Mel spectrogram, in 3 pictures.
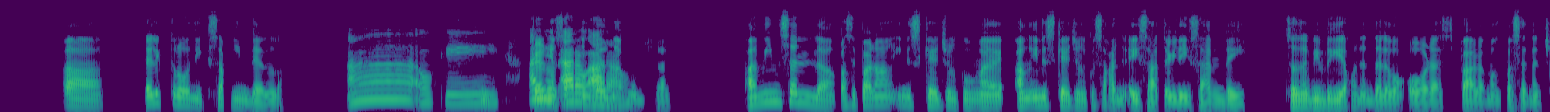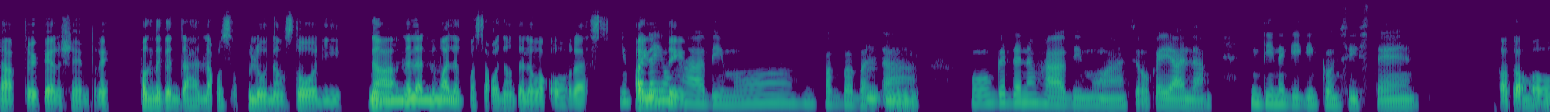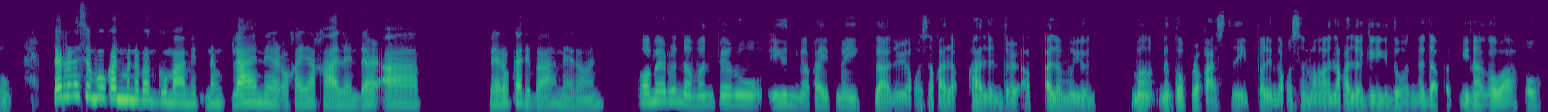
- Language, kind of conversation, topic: Filipino, advice, Paano ko masusubaybayan nang mas madali ang aking mga araw-araw na gawi?
- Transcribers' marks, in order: in English: "electronic"; in English: "Kindle"; in English: "Kindle"; in English: "flow"; in English: "hobby"; in English: "hobby"; in English: "consistent"; in English: "planner"; in English: "calendar app?"; in English: "planner"; in English: "calendar app"; in English: "nagpro-procrastinate"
